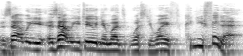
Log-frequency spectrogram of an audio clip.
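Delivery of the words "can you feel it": high teasing voice, laughing; mock seductive question. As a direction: tease him in a high mock voice. Mocking innuendo about wife.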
